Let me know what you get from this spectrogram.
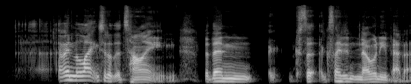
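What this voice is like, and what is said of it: Unusual accent, not very clear speech. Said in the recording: “You do have an unusual accent though... It's just my voice... I'm not very clear at talking... people find it hard to understand me”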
